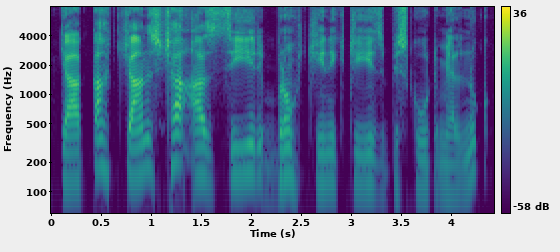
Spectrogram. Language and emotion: Kashmiri, neutral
